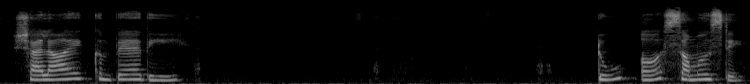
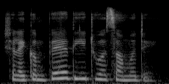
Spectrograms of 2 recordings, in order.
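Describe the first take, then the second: First: Measured, broken-up line of poetry. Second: The verse read briskly in one go; quick reading. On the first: Reads sonnet line for scansion. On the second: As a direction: run the line through without pausing. Repeats the line in one go. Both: Shown as a demonstration.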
